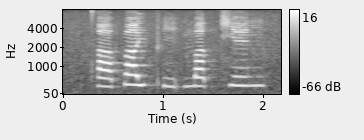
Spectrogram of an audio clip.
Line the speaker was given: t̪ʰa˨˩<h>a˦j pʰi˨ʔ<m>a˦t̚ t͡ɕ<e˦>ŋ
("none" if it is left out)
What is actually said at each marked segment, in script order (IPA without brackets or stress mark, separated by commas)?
p, m, e˦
